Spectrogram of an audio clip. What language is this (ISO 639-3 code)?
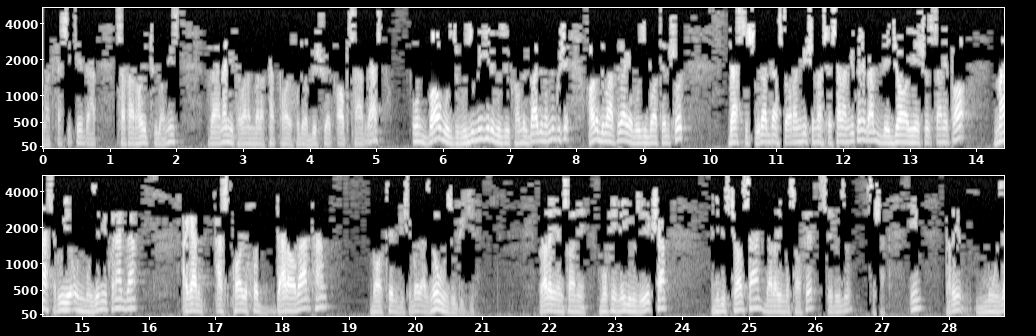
fas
